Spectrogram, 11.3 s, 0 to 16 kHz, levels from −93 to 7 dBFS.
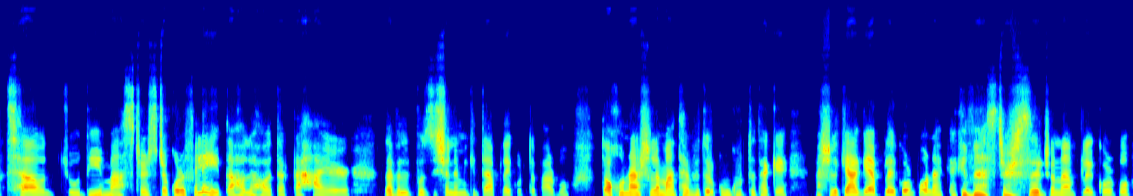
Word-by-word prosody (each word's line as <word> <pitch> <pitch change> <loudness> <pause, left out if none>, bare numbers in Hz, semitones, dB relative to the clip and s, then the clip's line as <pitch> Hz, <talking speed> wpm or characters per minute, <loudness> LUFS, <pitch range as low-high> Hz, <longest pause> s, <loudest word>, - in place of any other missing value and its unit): আচ্ছা - - 0 0.4
যদি 210 +2 -7 0.2
মাস্টার্স 225 +4 -4
টা - - +1
করে 270 0 +5
ফেলি 370 +4 +1 0.2
তাহলে 200 0 0
হয়তো 190 0 -5
একটা 205 - -5
হায়ার 185 0 -2 0.4
লেভেল 195 -2 -1
পজিশন 190 +1 0
এ - - -4
আমি 185 - -11
কিন্তু 185 -1 -11
এপ্লাই 185 +1 -7
করতে 180 +1 -18
পারব। 185 +1 -8 0.4
তখন 280 +2 +5
আসলে 275 +1 +1
মাথার 230 +2 0
ভিতর 235 +1 -2
এরকম 225 +1 -10
ঘুরতে 215 0 -11
থাকে। 210 -1 -1 0.4
আসলে 250 -1 +1
কি - - +4
আগে 215 +1 0
এপ্লাই 235 +3 -1
করব 285 +1 +1 0.2
নাকি 220 -1 -5
আগে 225 - +1
মাস্টার্স 195 -3 +2
এর 230 - +5
জন্য 220 -1 -5
এপ্লাই 195 -1 -3
করব। 195 0 -7
210 Hz, 195 wpm, -25 LUFS, 190-230 Hz, 0.4 s, করে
